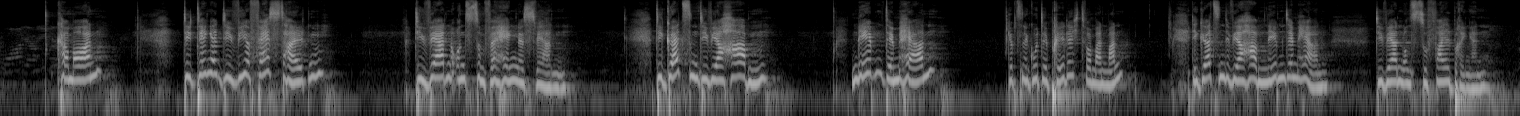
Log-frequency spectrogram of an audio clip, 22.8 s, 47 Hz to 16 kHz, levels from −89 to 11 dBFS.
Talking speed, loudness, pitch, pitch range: 115 wpm, -29 LUFS, 275 Hz, 225-310 Hz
